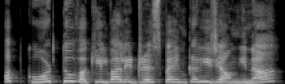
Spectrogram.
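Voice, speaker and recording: A woman's voice: extremely high pitch, normal speed, fairly bright tone, pitched above the performer's own voice. A woman voicing a young lawyer daughter-in-law in a Hindi cartoon story, earnest, protesting and exasperated.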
